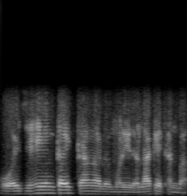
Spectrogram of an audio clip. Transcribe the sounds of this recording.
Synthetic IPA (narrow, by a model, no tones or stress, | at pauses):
ojzeɦeŋtajk̚taŋadɔmɔɾiɾɐlakekʰɐnba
